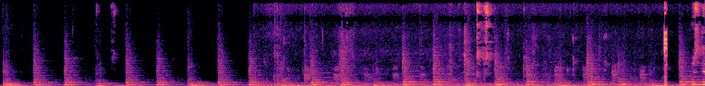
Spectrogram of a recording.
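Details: Plucked double bass and bowed strings play a bouncy, stop-start pizzicato tune, with short repeated low notes and no animal voices.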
